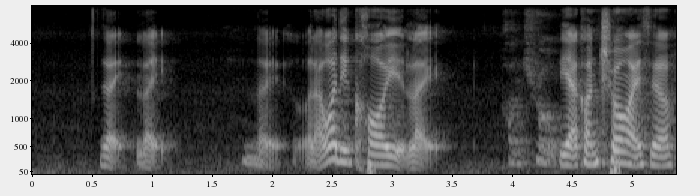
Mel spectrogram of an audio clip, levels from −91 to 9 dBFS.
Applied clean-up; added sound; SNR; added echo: none; none; none; none.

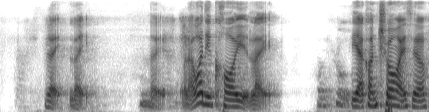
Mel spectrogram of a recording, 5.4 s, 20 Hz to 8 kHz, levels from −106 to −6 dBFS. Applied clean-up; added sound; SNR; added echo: neural mask model Resemble Enhance denoiser.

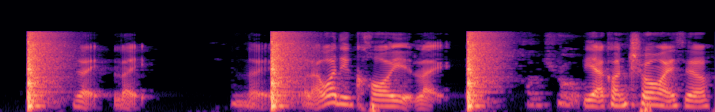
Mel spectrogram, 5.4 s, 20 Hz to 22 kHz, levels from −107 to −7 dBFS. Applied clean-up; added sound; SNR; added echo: classical method spectral subtraction.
